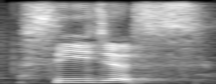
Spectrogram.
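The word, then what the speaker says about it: scissors: कि कैसे बताया जाए बट यह जानो कि सीजर्स में एस साइलेंट रहता है है ना तो सीजर्स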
